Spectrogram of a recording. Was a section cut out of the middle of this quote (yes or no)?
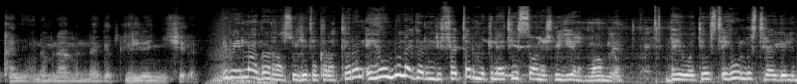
yes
